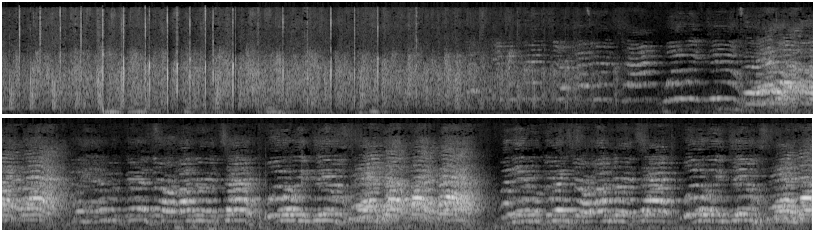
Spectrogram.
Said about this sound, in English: According to Fox News, before his remarks even began, the audience was shouting. Here's some audio from the event via C-SPAN.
